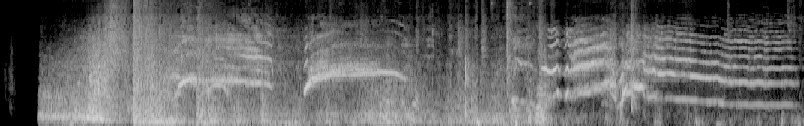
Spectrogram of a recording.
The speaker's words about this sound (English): Israeli citizens in the town of Ashkelon screaming in fear as missiles were hitting earlier this morning.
